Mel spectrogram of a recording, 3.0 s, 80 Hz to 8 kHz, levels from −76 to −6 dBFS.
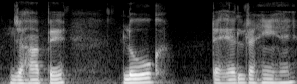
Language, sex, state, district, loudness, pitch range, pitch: Hindi, male, Uttar Pradesh, Muzaffarnagar, -17 LUFS, 120-135 Hz, 130 Hz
